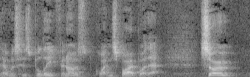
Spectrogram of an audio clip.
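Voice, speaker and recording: A man with a New Zealand accent, with audible room echo and noticeable background noise. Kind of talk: personal story monologue.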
